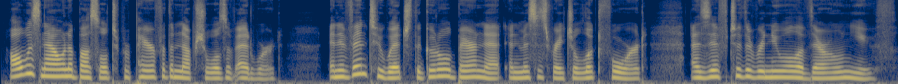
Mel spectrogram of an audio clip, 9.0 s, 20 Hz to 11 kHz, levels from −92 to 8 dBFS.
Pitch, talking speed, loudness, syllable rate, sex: 200 Hz, 235 wpm, -17 LUFS, 6.1 syllables/s, female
